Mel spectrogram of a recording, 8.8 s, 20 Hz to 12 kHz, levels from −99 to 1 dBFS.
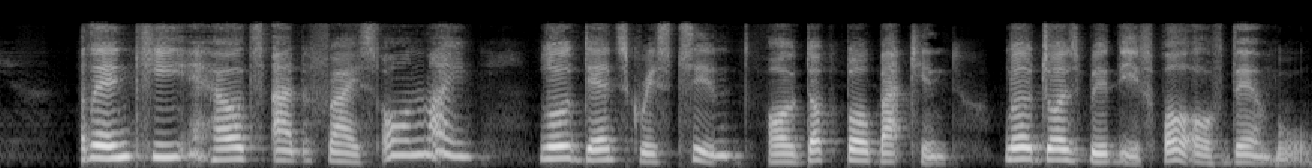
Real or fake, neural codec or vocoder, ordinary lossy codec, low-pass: fake; codec, 16 kHz, 0.5 kbps, FunCodec, trained on LibriTTS, 25 frames a second; MP3, 96 kbps; 7.2 kHz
